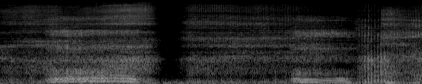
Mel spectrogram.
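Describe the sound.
Someone imitates loud snoring: two long, rattling snore sounds about two seconds apart, forceful, with a short quiet breath between them and no talking.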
